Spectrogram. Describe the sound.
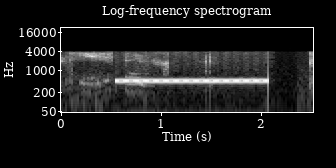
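A telephone tone sounds as a call is placed, one steady, unbroken pitch held for about one and a half seconds, with people talking before and around it.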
